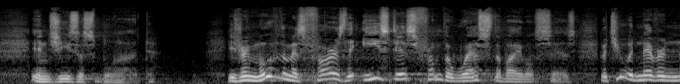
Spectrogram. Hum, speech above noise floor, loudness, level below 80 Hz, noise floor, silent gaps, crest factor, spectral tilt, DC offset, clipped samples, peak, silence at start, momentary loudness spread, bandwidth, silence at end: none; 30 dB; -20 LUFS; -54 dBFS; -51 dBFS; none; 18 dB; -3.5 dB/octave; under 0.1%; under 0.1%; -4 dBFS; 0 s; 16 LU; 16 kHz; 0 s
